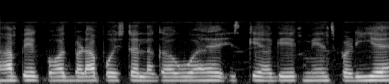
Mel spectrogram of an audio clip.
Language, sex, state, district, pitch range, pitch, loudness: Hindi, female, Uttar Pradesh, Jalaun, 180-185 Hz, 185 Hz, -18 LUFS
